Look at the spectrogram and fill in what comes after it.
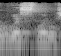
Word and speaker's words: Whistling Straits: Like, whistling. First off, the T is silent.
